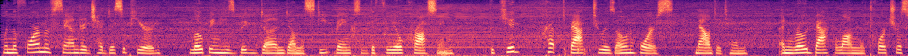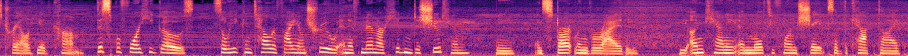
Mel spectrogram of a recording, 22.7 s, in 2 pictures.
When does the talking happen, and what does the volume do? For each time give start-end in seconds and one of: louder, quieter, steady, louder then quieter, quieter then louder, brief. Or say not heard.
0.0-22.6 steady.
